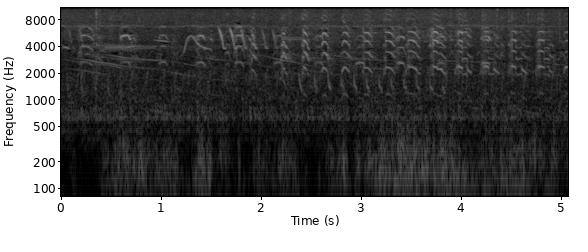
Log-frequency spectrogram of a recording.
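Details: Brown-chested martin (Progne tapera) at Empalme San Carlos, Santa Fe, Argentina, on 9 February 2021, giving quick, rich gurgling chirps and twitters, several notes per second, over a steady low rumble of wind or distant traffic.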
